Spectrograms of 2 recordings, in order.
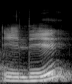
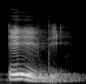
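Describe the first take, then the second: First: The stress is on the second syllable. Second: The stress is on the first syllable. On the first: The speaker calls it wrong. "On ne dit pas ele" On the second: The speaker calls it right. "la syllabe forte, c'est les premières E"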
